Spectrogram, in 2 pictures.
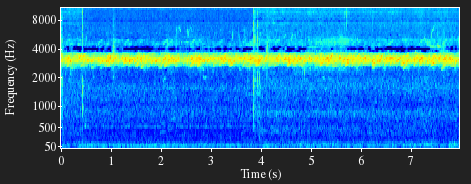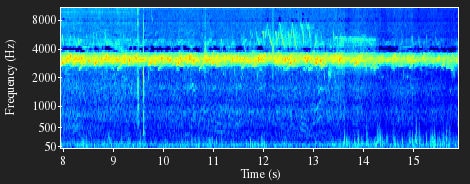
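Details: Chorus of spring peepers in the countryside near a church, an unbroken high-pitched ringing wall of overlapping peeps held for the whole stretch, over soft low rumbling noise.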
